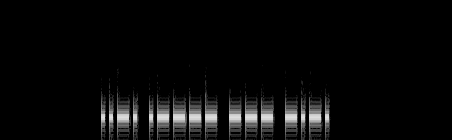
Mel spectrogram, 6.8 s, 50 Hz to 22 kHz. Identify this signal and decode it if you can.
Morse code, heard as a keyed tone, about 20 wpm, 700 Hz. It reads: F1OC
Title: DXCC-100 Call Signs - 4 Characters - 20wpm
